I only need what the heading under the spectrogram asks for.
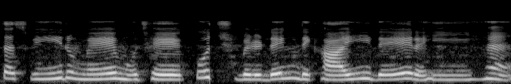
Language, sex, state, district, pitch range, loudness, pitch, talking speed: Hindi, female, Madhya Pradesh, Katni, 225-265 Hz, -16 LUFS, 235 Hz, 105 wpm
